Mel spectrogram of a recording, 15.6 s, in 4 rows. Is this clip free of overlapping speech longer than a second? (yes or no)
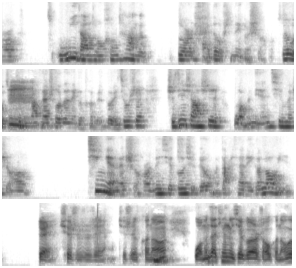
yes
